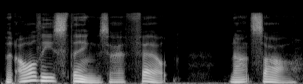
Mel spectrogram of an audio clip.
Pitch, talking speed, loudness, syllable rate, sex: 120 Hz, 140 wpm, -18 LUFS, 3.8 syllables/s, male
